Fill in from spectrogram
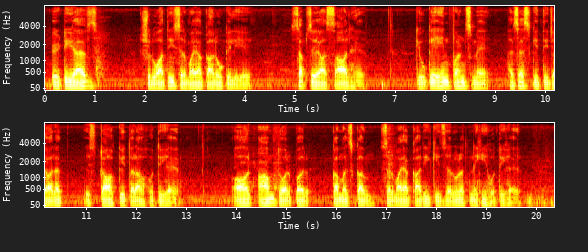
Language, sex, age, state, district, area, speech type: Urdu, male, 30-45, Delhi, Central Delhi, urban, read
